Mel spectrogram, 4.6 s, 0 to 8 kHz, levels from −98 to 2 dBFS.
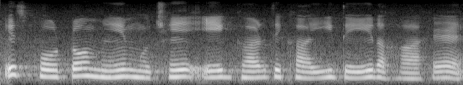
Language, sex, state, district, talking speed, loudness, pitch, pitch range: Hindi, female, Madhya Pradesh, Katni, 130 wpm, -17 LUFS, 190 Hz, 175-200 Hz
